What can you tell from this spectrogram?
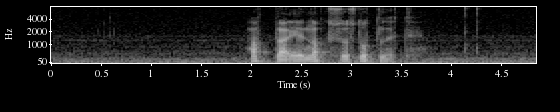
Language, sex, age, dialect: Faroese, male, 36-60, Suðurstreymoy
